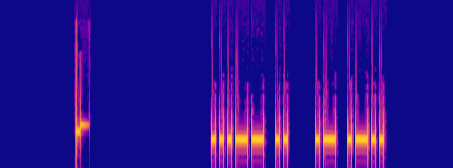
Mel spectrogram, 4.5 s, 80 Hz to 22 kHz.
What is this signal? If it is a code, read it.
Morse code, heard as a keyed tone, about 30 wpm, 700 Hz. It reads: 3I AL
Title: Winter Field Day Exchanges Encore 30wpm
